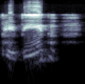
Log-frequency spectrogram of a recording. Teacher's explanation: notice how the stress is on that last syllable because it ends in a d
